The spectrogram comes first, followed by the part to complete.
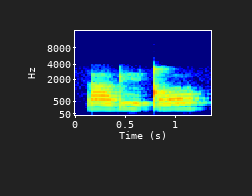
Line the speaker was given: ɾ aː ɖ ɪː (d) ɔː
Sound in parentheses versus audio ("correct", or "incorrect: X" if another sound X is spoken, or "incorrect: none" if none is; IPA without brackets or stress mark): incorrect: ǃ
